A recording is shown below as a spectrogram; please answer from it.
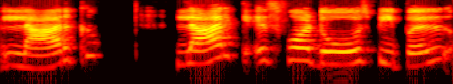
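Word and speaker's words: Larch: 19 medicine इ लार्क इसे लोग लार्च भी बोलते हैं बट I pronounce it लार्क लार्क इज for those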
